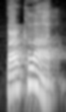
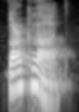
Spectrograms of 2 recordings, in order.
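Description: No difference in how they are said.

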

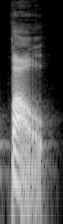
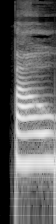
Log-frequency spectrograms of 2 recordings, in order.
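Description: First: The pitch dips low, then rises. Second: The pitch stays high and level. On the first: "全部都是不一样的意思" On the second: "中文有四声"

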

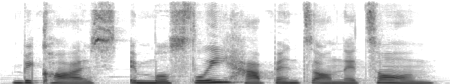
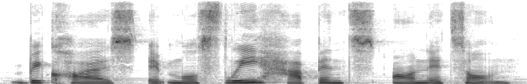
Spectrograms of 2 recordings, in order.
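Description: No difference in how they are said.

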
